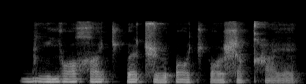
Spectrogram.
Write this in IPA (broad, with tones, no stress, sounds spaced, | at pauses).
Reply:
b i˦˨ j ɔ˦ χ ʌ˦ t͡ʃʼ ə˦ ʈ͡ʂ ø˨ ʔ ɔ˦˨ t͡ʃʼ ɔ˨ ʂ ə˨ qʰ ɛ˨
